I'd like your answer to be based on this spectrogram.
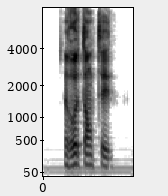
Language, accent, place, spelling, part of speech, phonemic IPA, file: French, France, Lyon, retenter, verb, /ʁə.tɑ̃.te/, LL-Q150 (fra)-retenter.wav
- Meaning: to retry, to try again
